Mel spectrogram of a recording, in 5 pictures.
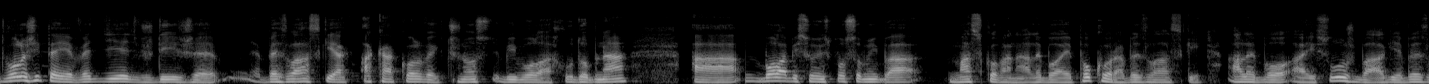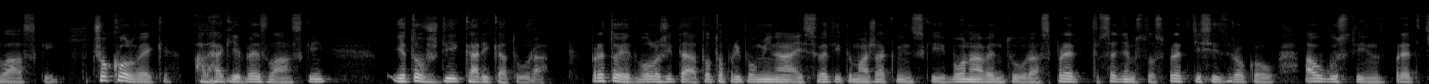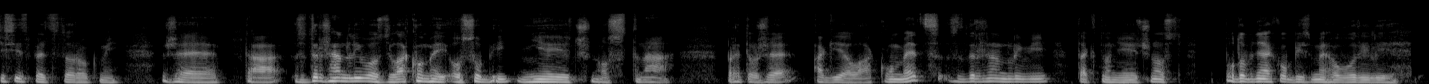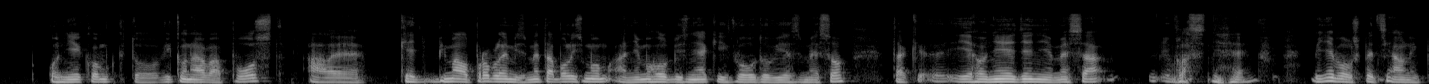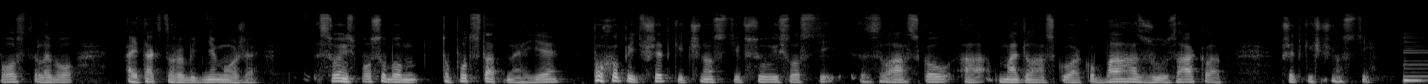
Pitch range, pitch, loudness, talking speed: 105-130 Hz, 115 Hz, -29 LUFS, 115 wpm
